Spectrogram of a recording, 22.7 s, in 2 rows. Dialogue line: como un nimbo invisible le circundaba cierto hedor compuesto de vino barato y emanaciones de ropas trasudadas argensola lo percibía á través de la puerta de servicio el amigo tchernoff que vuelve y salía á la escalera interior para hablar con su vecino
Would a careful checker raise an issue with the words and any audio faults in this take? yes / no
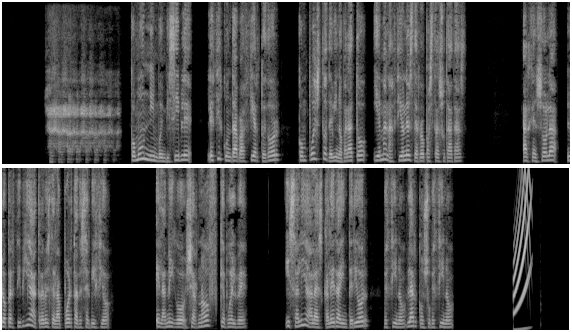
yes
